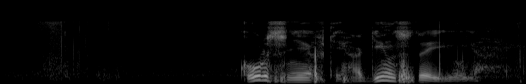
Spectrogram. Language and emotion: Russian, sad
